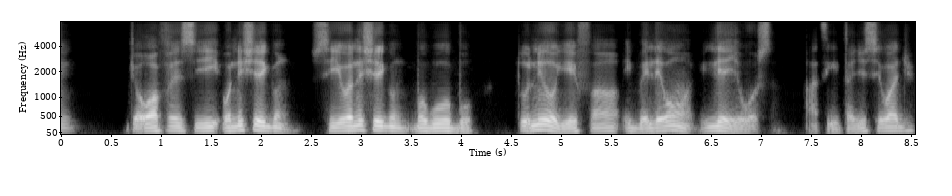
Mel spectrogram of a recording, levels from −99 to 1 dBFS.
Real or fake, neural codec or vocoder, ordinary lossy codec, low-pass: fake; codec, 16 kHz, about 1 kbps, DyCAST, with the encoder's durations; none; none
